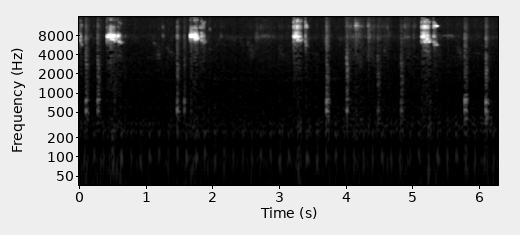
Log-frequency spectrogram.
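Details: Baby house sparrows at a feeding by their mother, pecking at her as she feeds them: brief shrill squeaks in high bursts, spaced irregularly, with soft scattered ticks and rustles between.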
